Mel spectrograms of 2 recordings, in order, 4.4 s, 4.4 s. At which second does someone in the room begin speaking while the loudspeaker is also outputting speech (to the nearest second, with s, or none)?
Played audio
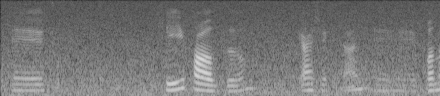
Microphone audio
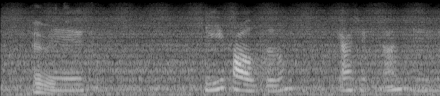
0 s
